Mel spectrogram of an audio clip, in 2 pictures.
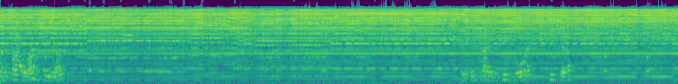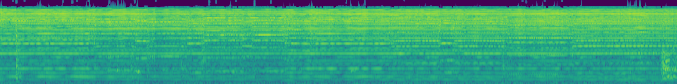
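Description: A scratch-built hurdy gurdy plays continuously and loudly, its steady droning buzz layered with a few wavering, tentative melody notes that come and go over the sustained tone; its wheel is new and not yet broken in.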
